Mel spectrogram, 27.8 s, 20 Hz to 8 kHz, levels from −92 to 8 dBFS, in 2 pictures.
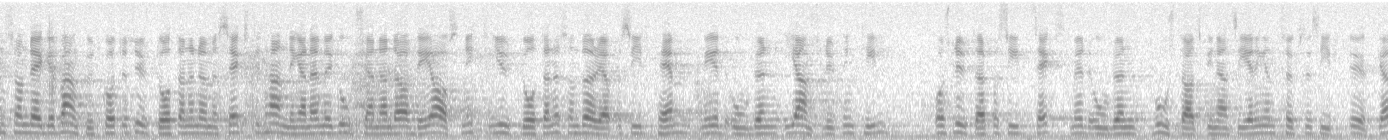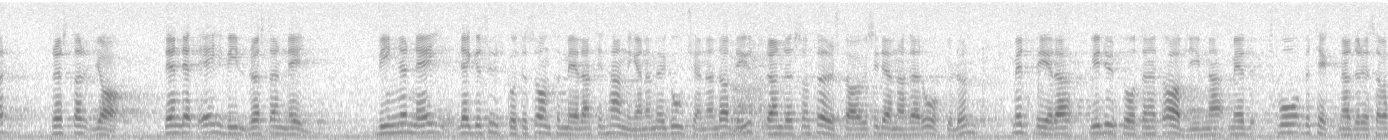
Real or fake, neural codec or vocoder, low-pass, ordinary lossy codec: real; none; none; none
